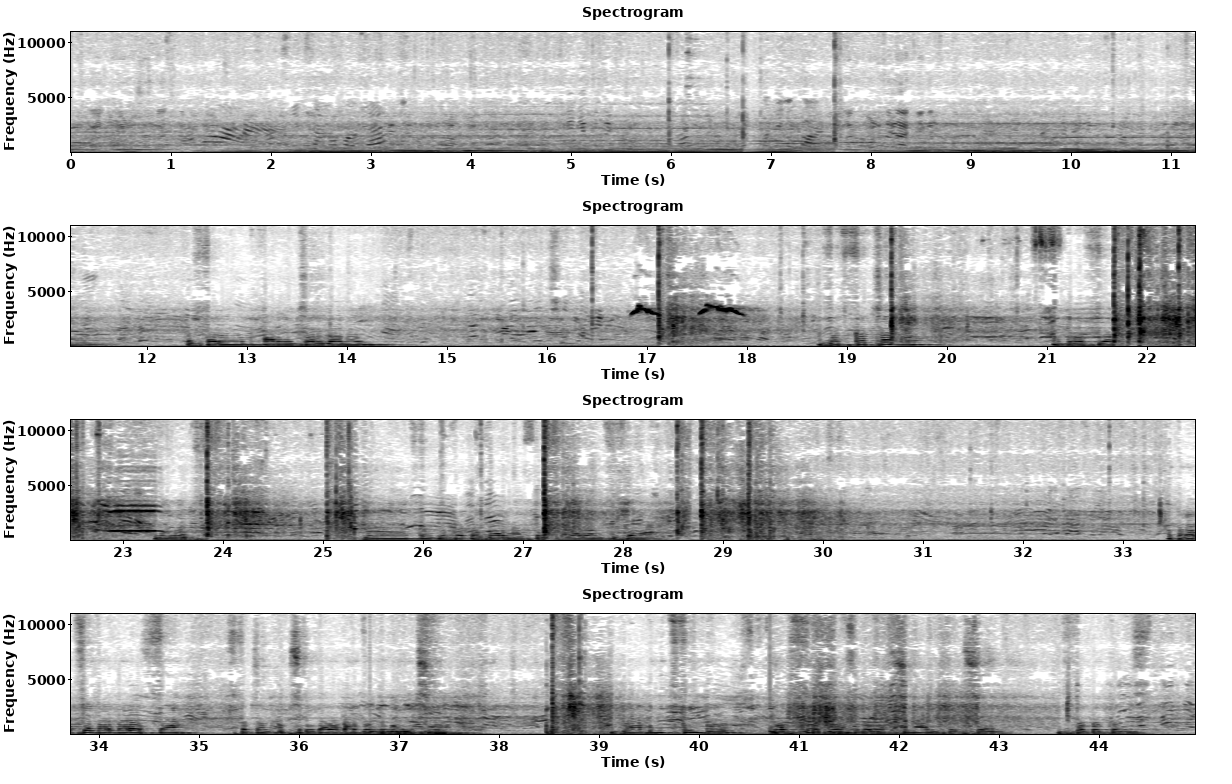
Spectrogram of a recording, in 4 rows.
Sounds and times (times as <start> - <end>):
Music: 0.0 - 44.9.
